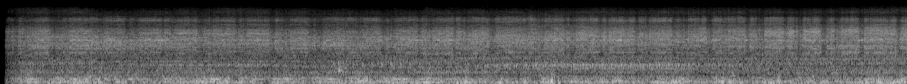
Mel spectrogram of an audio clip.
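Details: Holden Barina TK while driving: steady rumbling roar under heavy road noise, the drone of a worn-out wheel bearing.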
